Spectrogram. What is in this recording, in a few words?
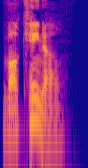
"volcano", us; 火山、一触即発(の状態)、(爆発寸前の)激情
